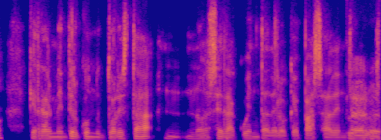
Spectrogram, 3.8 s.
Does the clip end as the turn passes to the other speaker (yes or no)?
yes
